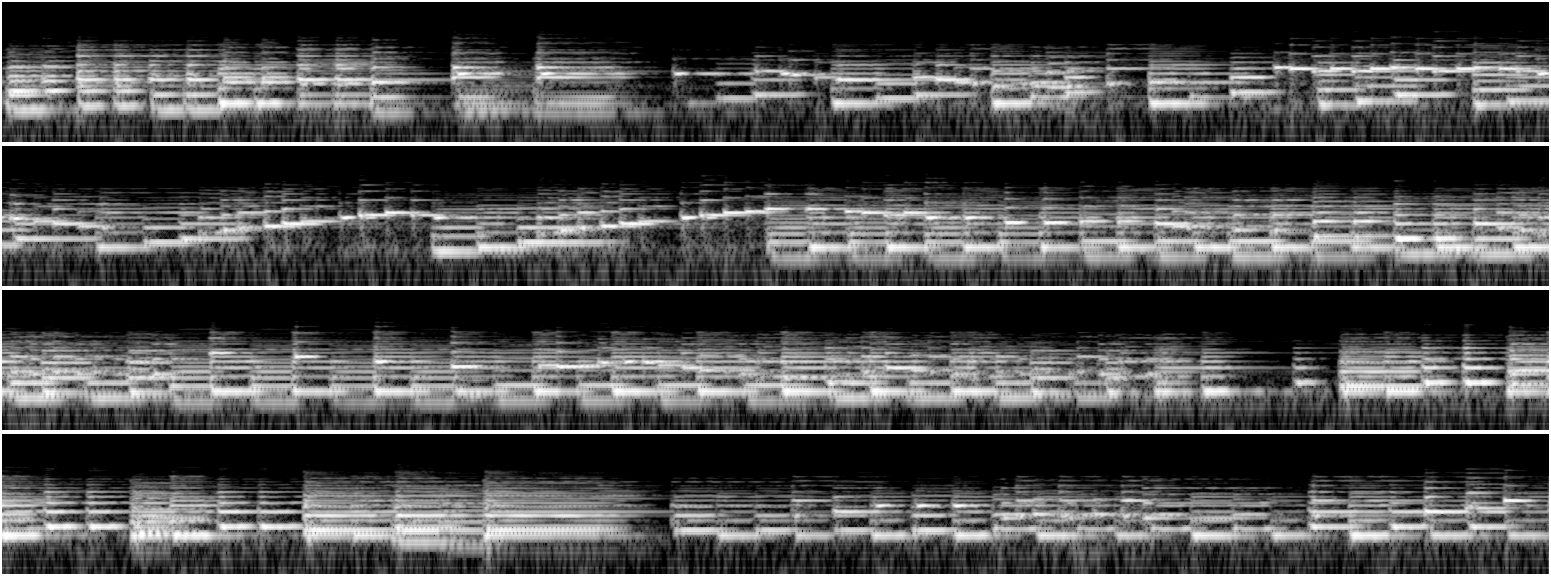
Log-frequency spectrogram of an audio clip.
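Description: Acoustic upright piano playing a sonatina, with quick up-and-down scale runs in the first half. The playing drops away briefly about three seconds in and twice in the last third.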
